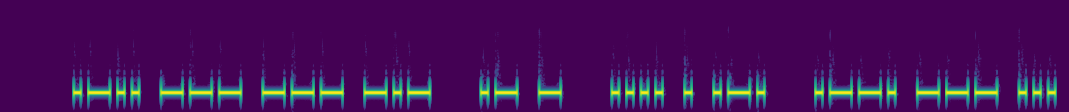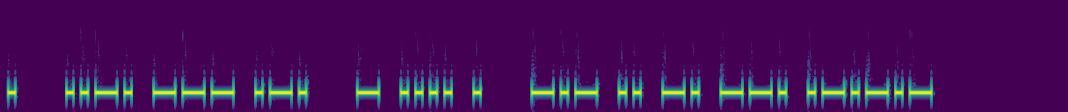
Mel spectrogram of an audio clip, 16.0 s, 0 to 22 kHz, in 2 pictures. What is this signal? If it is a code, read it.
Morse code, heard as a keyed tone, about 22 wpm, 700 Hz. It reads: LOOK AT HER POSE FOR THE KING.
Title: Sentences from Top 1000 Words - Review Part 2 - 22wpm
